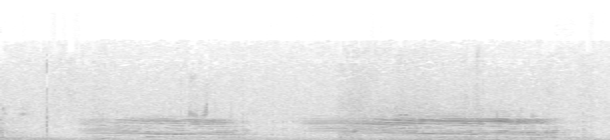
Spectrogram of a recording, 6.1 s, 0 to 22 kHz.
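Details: Red deer males roaring during the rut, part of a herd in the Weerterbos on 23 September 2019: two drawn-out, harmonic, groaning roars of about two seconds each, separated by a short pause, over a soft background hiss.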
